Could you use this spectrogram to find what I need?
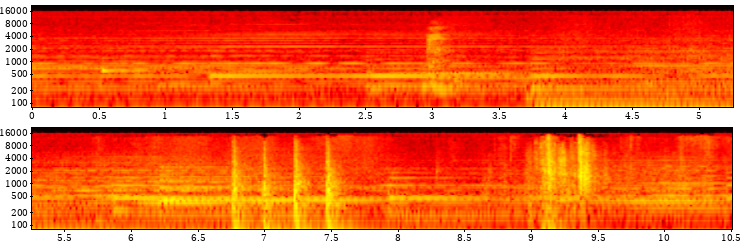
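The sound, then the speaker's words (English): A door being opened, heard as a cluster of sharp clicks and knocks followed by a second short burst of clunks over a steady background hum. “Mr. Hansen opens his door to Corey.”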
